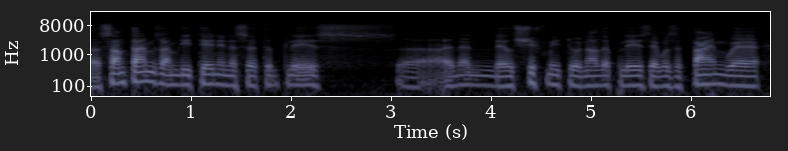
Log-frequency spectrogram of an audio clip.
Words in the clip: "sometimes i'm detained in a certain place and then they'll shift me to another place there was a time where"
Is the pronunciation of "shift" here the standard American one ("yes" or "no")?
yes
